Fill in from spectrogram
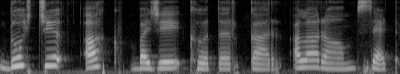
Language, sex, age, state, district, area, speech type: Kashmiri, male, 18-30, Jammu and Kashmir, Bandipora, rural, read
